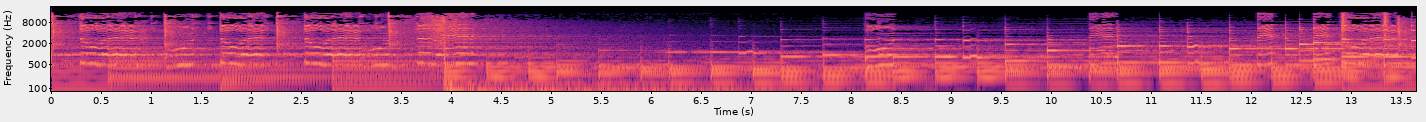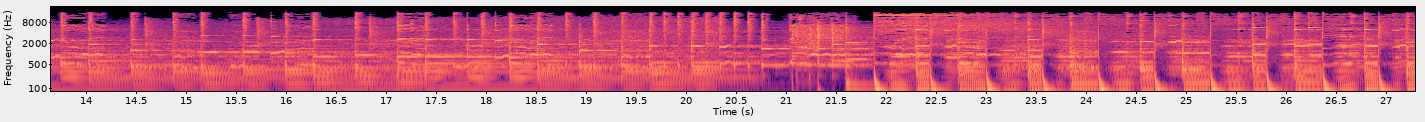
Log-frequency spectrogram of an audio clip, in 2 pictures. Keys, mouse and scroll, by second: 0.5 ctrl+Down, 9.5 shift+Page_Up, 17.4 ctrl+z, 21.2 right click, 22.7 ctrl+Up.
